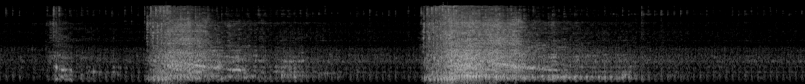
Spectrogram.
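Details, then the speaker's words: Baja Dune 150 buggy with a Chinese 150cc engine, after rejetting with a 110 main jet: two clean throttle blips rise and fall freely over a quiet idle with no spitting or stumble, only slight fogging. Running much better; normal. "So I have rejetted this with a 110, and that is a million times better already. It fogs a little bit, like a little, but it gets up there."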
